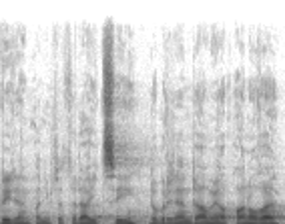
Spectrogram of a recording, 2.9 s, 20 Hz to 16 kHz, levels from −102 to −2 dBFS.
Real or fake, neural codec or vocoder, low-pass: real; none; 14.4 kHz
